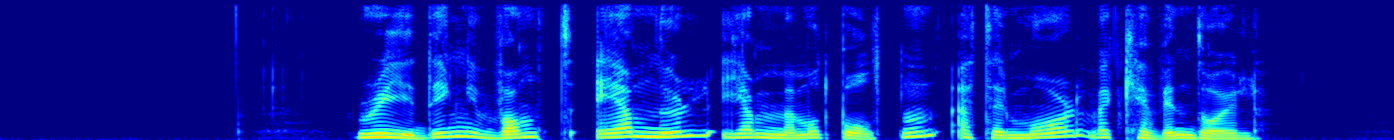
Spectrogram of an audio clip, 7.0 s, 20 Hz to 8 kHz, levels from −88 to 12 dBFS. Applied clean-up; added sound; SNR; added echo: none; none; none; none.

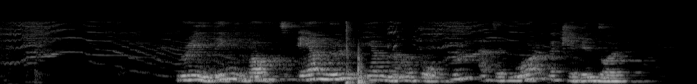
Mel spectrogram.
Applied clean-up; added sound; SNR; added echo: classical method WPE with log-MMSE.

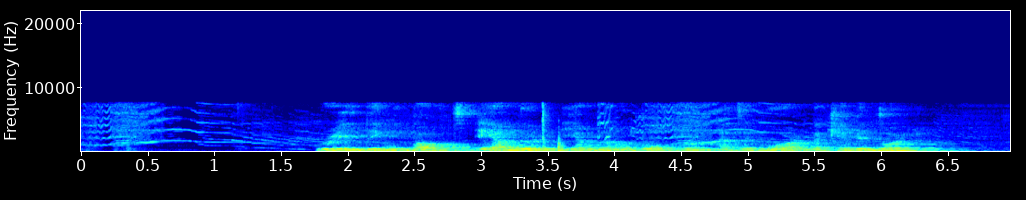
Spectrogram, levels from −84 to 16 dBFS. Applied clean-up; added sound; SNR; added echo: none; Squeak; 14 dB; reverberation time 1.0 s.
